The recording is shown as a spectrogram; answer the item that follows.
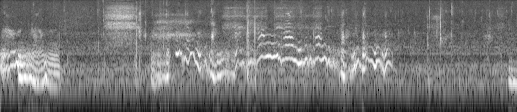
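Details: A kitten makes wavering, moaning mews and murmurs, rising and falling in pitch, while eating.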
